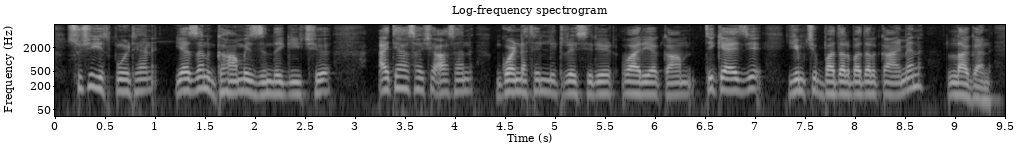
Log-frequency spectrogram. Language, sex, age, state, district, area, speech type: Kashmiri, male, 18-30, Jammu and Kashmir, Anantnag, rural, spontaneous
